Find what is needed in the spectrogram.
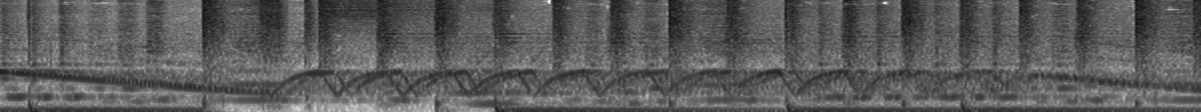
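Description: Electronic police siren: a wail falling in pitch, then a fast yelp of about three up-and-down sweeps a second, then falling again near the end. It is laid over electronic music with heavy bass and drums, and the bass drops out briefly about a second in.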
